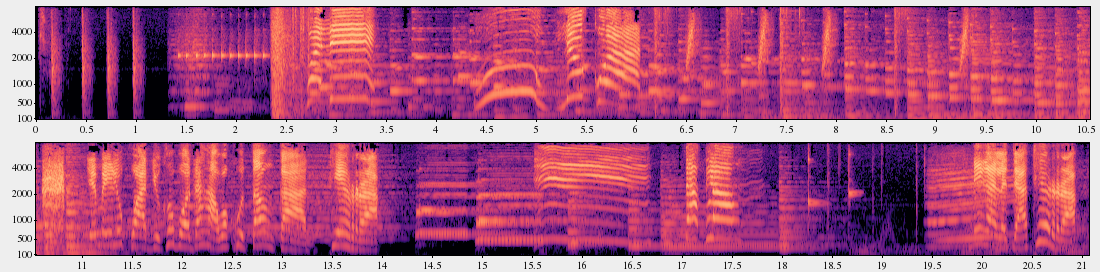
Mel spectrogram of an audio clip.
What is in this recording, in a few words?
thai animation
